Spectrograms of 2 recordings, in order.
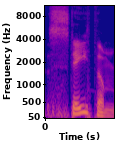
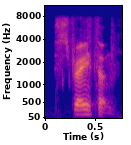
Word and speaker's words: Statham: it Stars Jason stath Statham Raven Shadow how do you say his last name Stratham Stratham there's there's no R in there well I'm I'm saying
